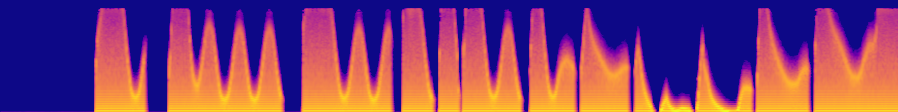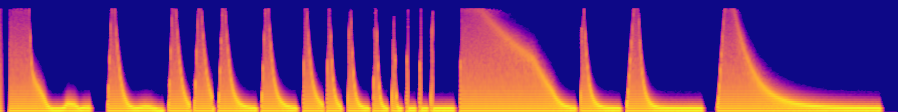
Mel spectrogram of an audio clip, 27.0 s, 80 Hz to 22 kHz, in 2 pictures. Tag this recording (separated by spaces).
analogue Bass MC-202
